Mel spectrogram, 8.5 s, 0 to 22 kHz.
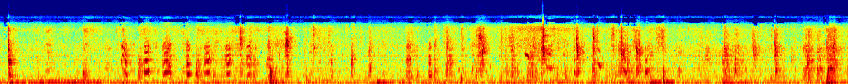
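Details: Three-week-old Harlequin poodle puppies, born October 28, 2009, giving a busy stream of short, high squeaks and whimpers that overlap and repeat rapidly throughout, with soft low rumbling and shuffling noises underneath.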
